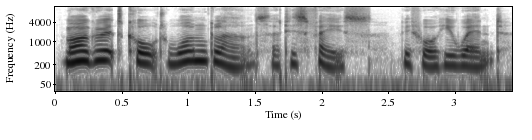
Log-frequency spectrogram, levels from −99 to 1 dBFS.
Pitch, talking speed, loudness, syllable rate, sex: 210 Hz, 175 wpm, -17 LUFS, 5.2 syllables/s, female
